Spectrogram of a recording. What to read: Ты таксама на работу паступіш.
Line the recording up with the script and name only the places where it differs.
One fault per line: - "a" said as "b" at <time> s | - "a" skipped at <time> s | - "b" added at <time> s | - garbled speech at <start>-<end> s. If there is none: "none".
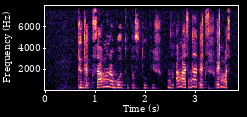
- "на" skipped at 1.2 s
- garbled speech at 2.4-3.7 s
